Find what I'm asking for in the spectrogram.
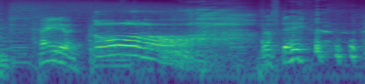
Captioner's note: grunts; laughter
